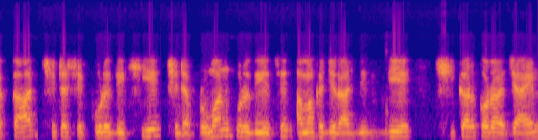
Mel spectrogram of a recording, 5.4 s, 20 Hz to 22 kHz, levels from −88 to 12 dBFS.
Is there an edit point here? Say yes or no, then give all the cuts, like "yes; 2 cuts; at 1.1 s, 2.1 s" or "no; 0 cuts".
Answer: yes; 2 cuts; at 1.7 s, 2.9 s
